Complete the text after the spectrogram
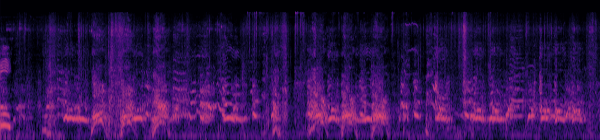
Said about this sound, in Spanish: Cuando él ve que vienen personas, mm. su ojos para acá, para el callejón que yo vivo, se pone a ladrar con otro perro que el vecino tiene.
